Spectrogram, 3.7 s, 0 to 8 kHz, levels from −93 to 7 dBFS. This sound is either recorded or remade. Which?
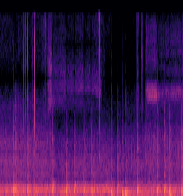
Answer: recorded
